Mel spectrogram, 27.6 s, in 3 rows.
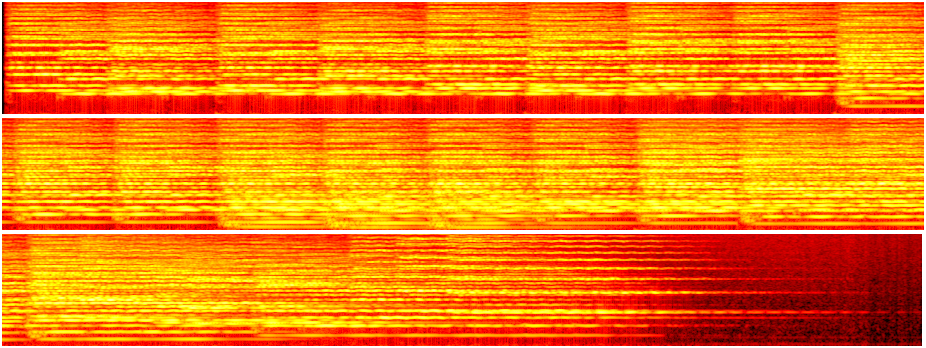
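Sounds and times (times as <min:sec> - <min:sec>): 
strings: 0:00.1 - 0:25.6.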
